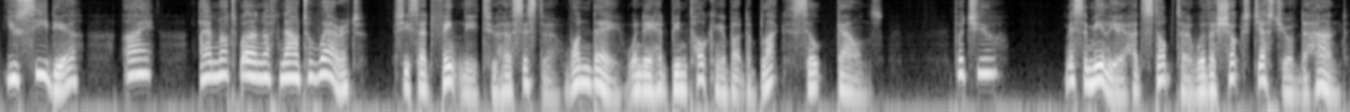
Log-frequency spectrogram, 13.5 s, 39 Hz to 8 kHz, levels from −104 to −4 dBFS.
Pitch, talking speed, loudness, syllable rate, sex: 140 Hz, 195 wpm, -19 LUFS, 5.3 syllables/s, male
